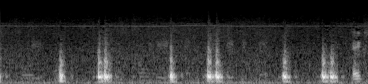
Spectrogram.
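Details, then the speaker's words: Wide, persistent but not fixed split of the second heart sound in right bundle branch block: A2 and P2 stay widely separated, varying with respiration but never fusing on expiration; slow heartbeat about 55 per minute. "Listen carefully and concentrate on the second heart sound, where the A2 and P2 are widely separated. The split varies with respiration, but they do not fuse into a single sound during expiration."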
